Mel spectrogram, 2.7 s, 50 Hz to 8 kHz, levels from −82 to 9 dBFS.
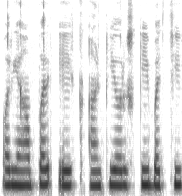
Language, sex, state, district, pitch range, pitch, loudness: Hindi, male, Himachal Pradesh, Shimla, 215-225 Hz, 220 Hz, -15 LUFS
